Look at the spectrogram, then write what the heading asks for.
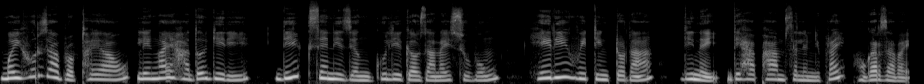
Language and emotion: Bodo, neutral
